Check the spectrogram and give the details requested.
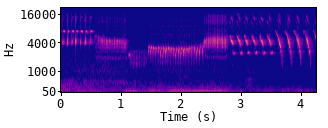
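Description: A canary sings fast, high rolling trills, switching every second or so between buzzy rattles, a steady rapid tour and sweeping whistled notes.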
